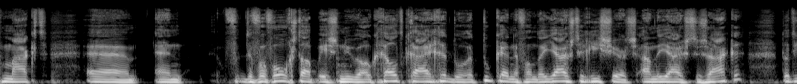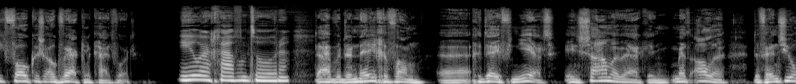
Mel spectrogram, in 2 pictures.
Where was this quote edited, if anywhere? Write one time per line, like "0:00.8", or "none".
0:11.1
0:12.7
